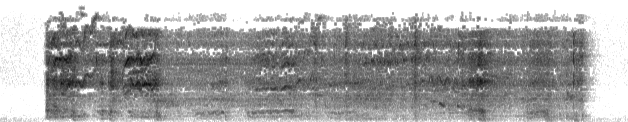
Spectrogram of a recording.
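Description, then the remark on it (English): Cat Ba langurs squeak and squeal in a continuous, high-pitched chorus lasting several seconds, loudest at the start with a few sharper cries near the end. No talking. “so here is what I would call more some of their squeaks and squeals.”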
